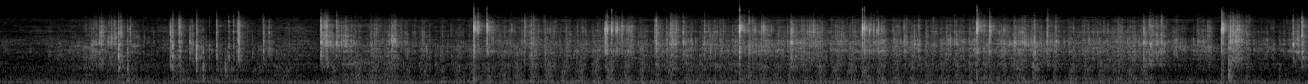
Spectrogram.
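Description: Motorized plastic toy wok rocking and spinning, starting about a second in, its load of small plastic food pieces rattling against the plastic bowl, with frequent sharper plastic clicks as pieces are picked out with plastic tongs.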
